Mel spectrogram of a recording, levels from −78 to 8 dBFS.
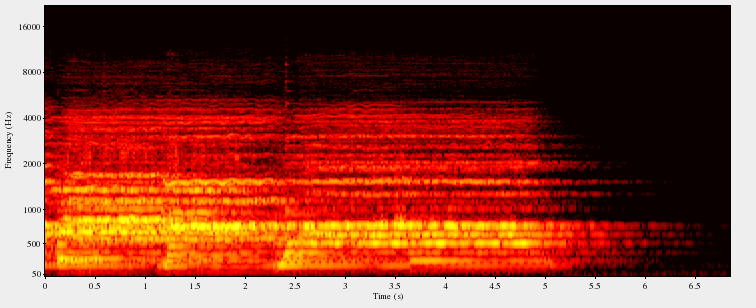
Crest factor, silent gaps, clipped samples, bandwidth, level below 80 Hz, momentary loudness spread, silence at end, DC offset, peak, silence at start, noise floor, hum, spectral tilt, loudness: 14 dB; none; under 0.1%; 10.5 kHz; -66 dBFS; 6 LU; 1.4 s; under 0.1%; -4 dBFS; 0 s; -68 dBFS; none; -6 dB/octave; -16 LUFS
